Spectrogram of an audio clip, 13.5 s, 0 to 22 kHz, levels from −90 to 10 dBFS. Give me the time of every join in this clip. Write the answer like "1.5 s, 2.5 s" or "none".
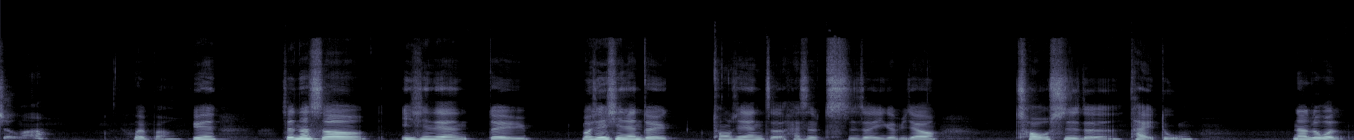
1.9 s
